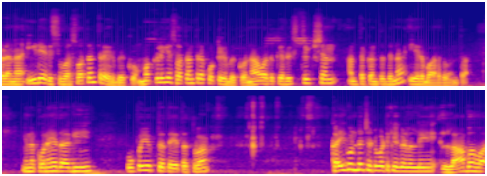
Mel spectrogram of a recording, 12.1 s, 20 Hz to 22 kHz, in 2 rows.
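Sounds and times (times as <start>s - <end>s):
man speaking: 0.0s - 8.8s, 10.2s - 12.0s.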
